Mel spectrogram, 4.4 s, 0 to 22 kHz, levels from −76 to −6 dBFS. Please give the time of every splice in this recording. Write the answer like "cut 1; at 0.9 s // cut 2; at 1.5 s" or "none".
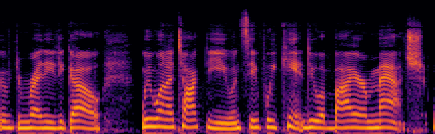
cut 1; at 1.3 s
